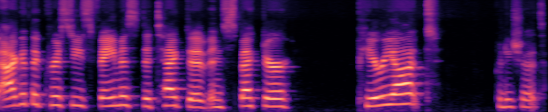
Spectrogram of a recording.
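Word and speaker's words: Poirot: So it says, what is the first name of Agatha Christie's famous detective, Inspector Periot? Pretty sure that's how you pronounce it.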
